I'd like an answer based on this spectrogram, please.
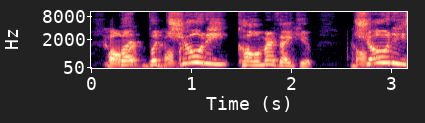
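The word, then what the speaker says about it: Jodie Comer: fact that they gave to jod cummer and and I'm probably saying her name wrong but but Jody comr thank you Jody sounds exactly exactly like her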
